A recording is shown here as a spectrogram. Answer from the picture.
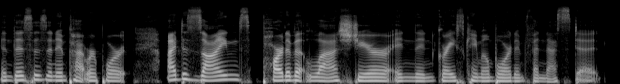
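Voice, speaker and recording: The sound is dry and close with no echo as a woman with a Southern US accent speaks at a fairly low pitch. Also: fairly even intonation, moderate pace. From US South. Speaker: marketing agency owner. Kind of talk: podcast interview.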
